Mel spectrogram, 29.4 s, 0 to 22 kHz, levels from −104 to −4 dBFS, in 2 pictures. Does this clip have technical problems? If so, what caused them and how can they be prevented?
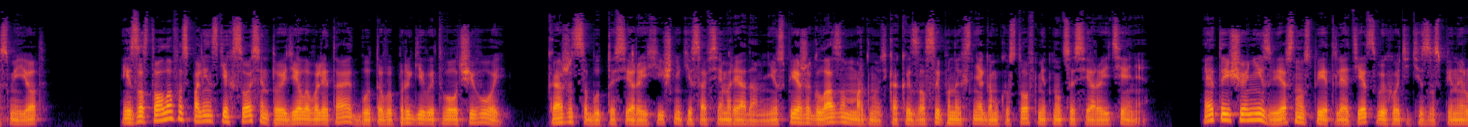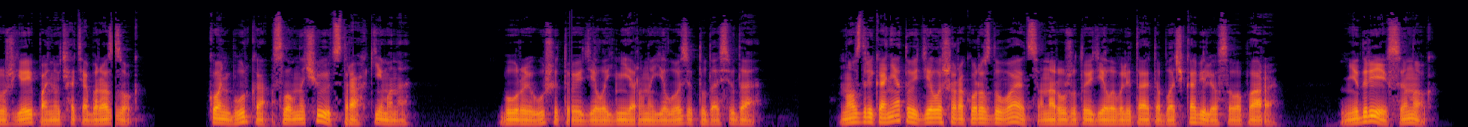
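Yes. There are two blocks of digital silence. The first runs from 15.80 to 15.84 s, a 40 ms hole. The second runs from 20.38 to 20.40 s, lasting 20 ms. Each time, the audio cuts out and returns with no fade. Each gap is long enough to be heard as a short hole. The cause is most likely an output buffer that was not filled in time. Larger buffers and a higher-priority audio thread would prevent it.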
